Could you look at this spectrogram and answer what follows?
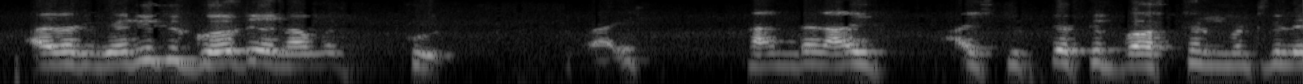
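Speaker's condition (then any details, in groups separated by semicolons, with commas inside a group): Cerebral palsy; uses wheelchair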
